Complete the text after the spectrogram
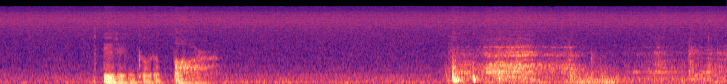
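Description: A man speaks quietly and tensely, close by.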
